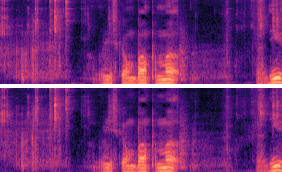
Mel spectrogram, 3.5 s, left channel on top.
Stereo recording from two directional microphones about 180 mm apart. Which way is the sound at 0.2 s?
15° left (ahead or behind).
